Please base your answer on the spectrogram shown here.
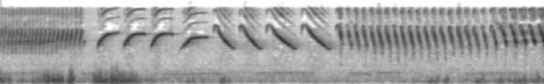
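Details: Canary song used to encourage young canaries to sing: a buzzy opening, a run of arched whistles, descending sweeping notes, then a fast, even high trill repeated many times per second.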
